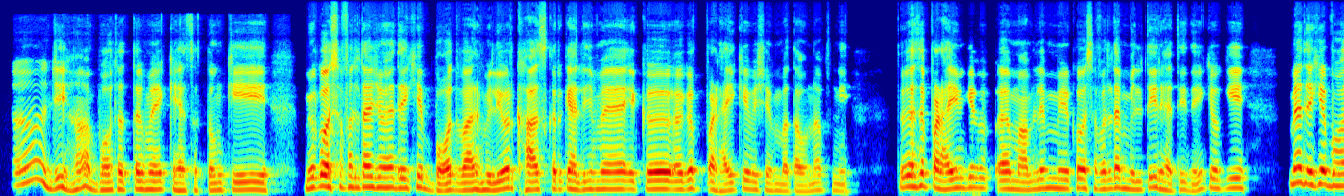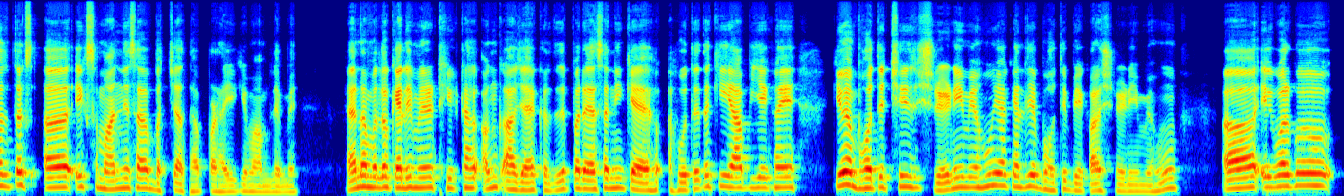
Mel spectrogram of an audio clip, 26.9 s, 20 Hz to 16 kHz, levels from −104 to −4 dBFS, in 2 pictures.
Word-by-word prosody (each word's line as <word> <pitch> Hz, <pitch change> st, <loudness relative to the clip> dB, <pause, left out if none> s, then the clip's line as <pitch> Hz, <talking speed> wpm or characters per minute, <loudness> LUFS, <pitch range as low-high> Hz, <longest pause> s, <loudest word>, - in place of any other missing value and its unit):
अ, 280 Hz, +6 st, -2 dB
जी 180 Hz, 0 st, -1 dB
हाँ। 160 Hz, +7 st, -1 dB
बहुत 145 Hz, +2 st, -2 dB
हद 155 Hz, -, +3 dB
तक 155 Hz, -, +3 dB
मैं 155 Hz, -, +2 dB
ये -, -, +2 dB
कह 135 Hz, -1 st, 0 dB
सकता 135 Hz, -, -6 dB
हूँ 140 Hz, +1 st, -4 dB
कि 145 Hz, -, -1 dB, 0.7 s
मेरे 180 Hz, +2 st, +1 dB
को -, -, +6 dB
असफलता 195 Hz, -1 st, +4 dB
जो 185 Hz, -1 st, 0 dB
है 185 Hz, -, +4 dB
देखिए 180 Hz, +2 st, 0 dB, 0.2 s
बहुत 140 Hz, -, +4 dB
बार 140 Hz, +2 st, +3 dB
मिली 140 Hz, 0 st, 0 dB
है। -, -, +6 dB
और 175 Hz, -, +4 dB
खासकर 150 Hz, +1 st, +1 dB
कह 160 Hz, -, +5 dB
ली 150 Hz, +2 st, -4 dB
मैं 160 Hz, 0 st, +3 dB, 0.2 s
एक 150 Hz, -1 st, -4 dB
अगर 160 Hz, 0 st, +7 dB
पढ़ाई 130 Hz, -2 st, -1 dB
के 160 Hz, -, +1 dB
विषय 140 Hz, -2 st, -5 dB
में 130 Hz, -, -9 dB
बताऊँ 115 Hz, -1 st, -4 dB
ना 135 Hz, -, -6 dB
अपनी, 135 Hz, -3 st, -10 dB, 0.5 s
तो -, -, -4 dB
वैसे 205 Hz, +2 st, +4 dB
पढ़ाई 165 Hz, 0 st, +5 dB
के -, -, +2 dB, 0.3 s
अ, 160 Hz, -, +4 dB
मामले 150 Hz, +2 st, -1 dB
में 175 Hz, -, -3 dB
मेरे 170 Hz, -1 st, +1 dB
को 165 Hz, +2 st, 0 dB
असफलता 170 Hz, +1 st, +1 dB
मिलती 165 Hz, +2 st, -3 dB
रहती 150 Hz, -2 st, -3 dB
थी। 120 Hz, +5 st, -5 dB
क्योंकि 175 Hz, +1 st, -2 dB, 0.4 s
मैं 275 Hz, +2 st, +6 dB
देखिए 250 Hz, 0 st, +6 dB
बहुत 220 Hz, -2 st, 0 dB
हद 210 Hz, -, -8 dB
तक 230 Hz, -1 st, -8 dB
अ, 190 Hz, +1 st, +5 dB
एक 200 Hz, 0 st, -3 dB
सामान्य-सा 175 Hz, 0 st, -2 dB
बच्चा 135 Hz, -1 st, -4 dB
था 110 Hz, -, -7 dB
पढ़ाई 110 Hz, -1 st, -7 dB
के 120 Hz, +1 st, -11 dB
मामले 110 Hz, -1 st, -10 dB
में, 105 Hz, 0 st, -13 dB, 0.5 s
है 160 Hz, -, +3 dB
ना। 205 Hz, -, +3 dB
मतलब 190 Hz, 0 st, 0 dB
कह 185 Hz, -1 st, +6 dB
ली 185 Hz, +1 st, 0 dB
मेरे 185 Hz, 0 st, 0 dB
ठीक-ठाक 180 Hz, +1 st, -4 dB
अंक 180 Hz, +5 st, -5 dB
आ 150 Hz, -1 st, +1 dB
जाया 140 Hz, -1 st, -1 dB
करते 135 Hz, +2 st, -9 dB
थे। -, -, -2 dB
पर 170 Hz, -1 st, +1 dB
ऐसा 160 Hz, +2 st, +1 dB
नहीं 175 Hz, 0 st, -6 dB
कै 135 Hz, -2 st, +4 dB
ह 130 Hz, -, -6 dB, 0.2 s
होते 140 Hz, +3 st, -3 dB
थे 205 Hz, -, -4 dB
कि 210 Hz, 0 st, -6 dB
आप 185 Hz, -, -8 dB
ये 185 Hz, 0 st, -4 dB
कहें 190 Hz, +1 st, 0 dB, 0.4 s
कि 220 Hz, -, +5 dB
मैं 240 Hz, -1 st, +8 dB
बहुत 175 Hz, +1 st, +2 dB
ही 190 Hz, -, +1 dB
अच्छी 200 Hz, +2 st, -3 dB
श्रेणी 145 Hz, +2 st, -2 dB
में 190 Hz, 0 st, -4 dB
हूँ 205 Hz, +4 st, -4 dB
या 225 Hz, -1 st, +1 dB
कह 205 Hz, -2 st, -3 dB
लीजिए 205 Hz, +2 st, -2 dB
बहुत 135 Hz, 0 st, -8 dB
ही -, -, -5 dB
बेकार 125 Hz, 0 st, -3 dB
श्रेणी 120 Hz, -2 st, -9 dB
में 115 Hz, -1 st, -12 dB
हूँ। 155 Hz, +9 st, -8 dB, 0.5 s
अ, 175 Hz, +3 st, +4 dB
एक 195 Hz, 0 st, -2 dB
बार 210 Hz, +1 st, +3 dB
ब 225 Hz, -1 st, +1 dB
165 Hz, 240 wpm, -21 LUFS, 145-190 Hz, 0.7 s, मैं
